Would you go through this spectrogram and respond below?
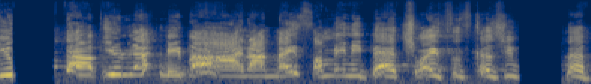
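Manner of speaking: mock drunken tearful voice. Retelling calling a father late at night: imitating drunk crying. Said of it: "I would call him drunk as hell, crying".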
